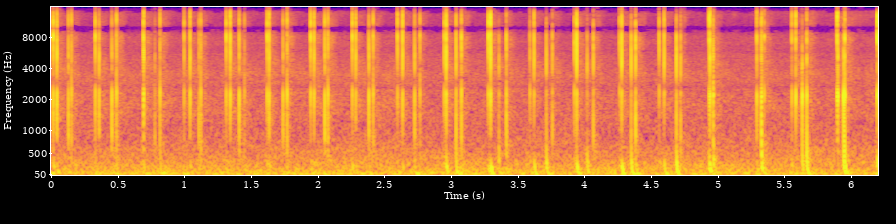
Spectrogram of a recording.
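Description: A clear glass Byredo perfume bottle with a paper label and a black cap is held in the hand and rapidly tapped and scratched with long pink acrylic nails. The result is a quick string of bright, sharp clicks with very little ring, mostly high-pitched, with faint scratchy rubbing between the taps.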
